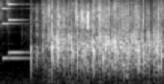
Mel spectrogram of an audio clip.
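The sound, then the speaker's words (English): A round of applause: dense, steady clapping from many hands that begins abruptly a moment in and stays loud and even to the end, with no talking. “what about a round of applause to our good friends at Karma Cola?”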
